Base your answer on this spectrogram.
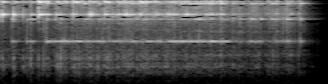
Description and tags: A lot of dice (different sizes) being dumped into a ceramic container (again).
dice, ceramic, dump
